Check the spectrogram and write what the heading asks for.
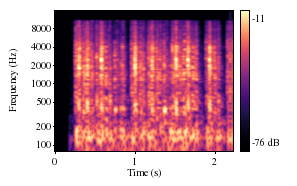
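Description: Typing sound effect: a rapid run of keystroke clicks, starting about a third of a second in, with a brief pause near the end.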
